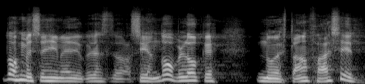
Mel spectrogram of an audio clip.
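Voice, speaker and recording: Preacher in a reverberant church. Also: male voice, a little high, normal speed. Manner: storytelling, animated, acts out quoted voices. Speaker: pastor. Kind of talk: sermon. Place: church hall.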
